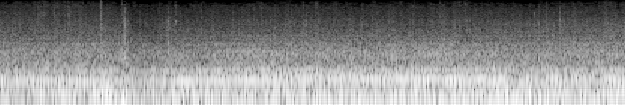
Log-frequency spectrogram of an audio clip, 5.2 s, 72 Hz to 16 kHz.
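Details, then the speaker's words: 1995 BMW E36 318i at higher cruising speed: a steady low hum at one pitch under heavy road rumble. The previous owner's mechanic said the rear wheel bearings are worn. "Can you hear that whining sound? Now, I was told by the previous owner that the mechanic had looked at it and said it was worn rear wheel bearings."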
